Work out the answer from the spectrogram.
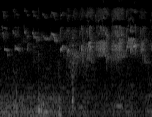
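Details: Five-month-old brown-plumaged chestnut-bellied seed finch, a young bird kept in an aviary, singing in the praia style: a thin, continuous run of high warbled notes, swelling in the second half, over faint background hum.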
